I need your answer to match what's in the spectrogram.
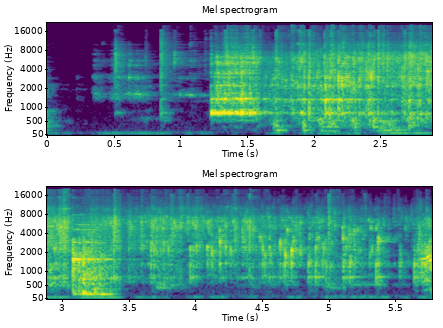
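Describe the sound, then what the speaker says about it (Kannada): Mustard seeds and chana dal hit hot oil: after a brief quiet moment, a loud, close burst of sizzling and crackling frying starts and carries on steadily to the end. "ಹಾಯಿ ಬಿಸಿ ಆಗಿದೆ ಹೀಗೆ ಸ್ವಲ್ಪ ಸಾಸಿವೆ ಹಾಕೊಳ್ತಾ ಇದ್ದೀನಿ"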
